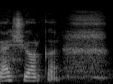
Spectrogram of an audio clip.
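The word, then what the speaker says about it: kwashiorkor: यहाँ पे के साइलेंट रहता है तो इसकी जो प्रोनाउंसिएशन है दैट्स वेश्योरकर।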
